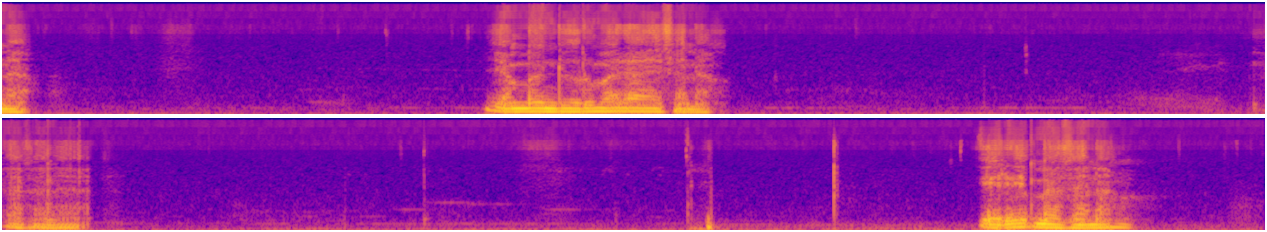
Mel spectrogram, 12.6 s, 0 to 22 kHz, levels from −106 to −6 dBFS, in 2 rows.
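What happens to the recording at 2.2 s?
At 2.2 s, as throughout, the speech is likely under Opus compression in its music-style CELT mode, consistent with about 16 kbps, filling starved bands with folded or noise content. The speech sounds plainly rough and grainy, though bandwidth stays full.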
